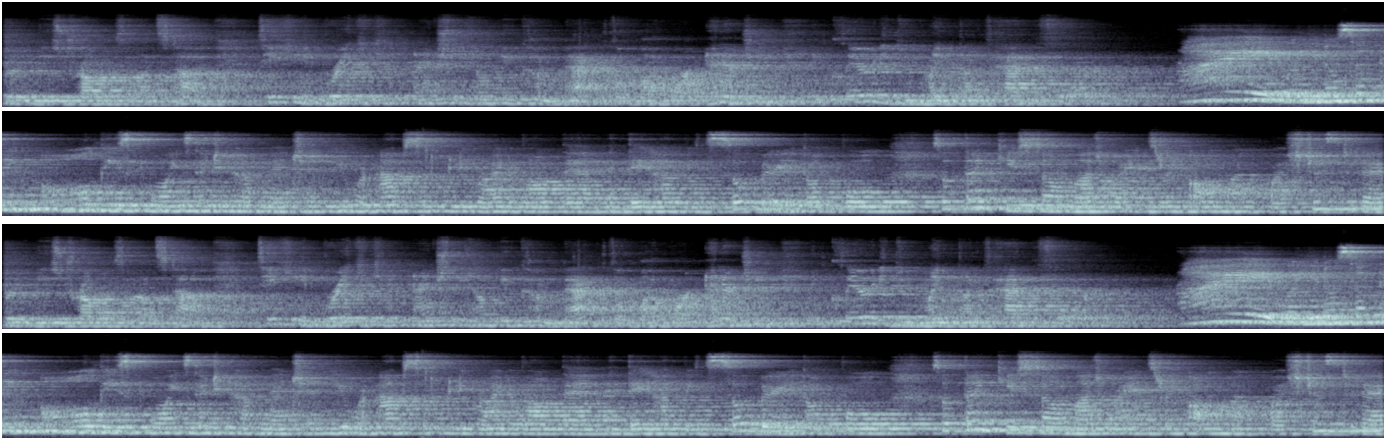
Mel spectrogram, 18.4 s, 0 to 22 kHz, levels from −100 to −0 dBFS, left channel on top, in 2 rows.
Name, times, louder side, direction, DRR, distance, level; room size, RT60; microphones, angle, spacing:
voice 1, 0.0-7.3, equal, 70° right, -3 dB, 3.3 m, -28 dB
voice 2, 7.8-18.4, equal, 20° right, -5 dB, 2.4 m, -22 dB
14.0 x 6.6 x 8.6 m, 3.0 s
head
